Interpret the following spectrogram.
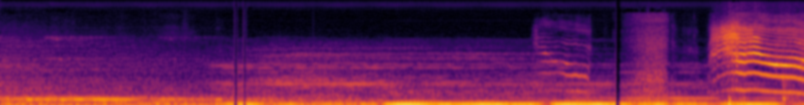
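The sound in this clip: Cat meows sound a few times near the end, each a short rising-and-falling cry, heard in a house where no cat lives, over a steady low droning rumble that runs through the whole clip.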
